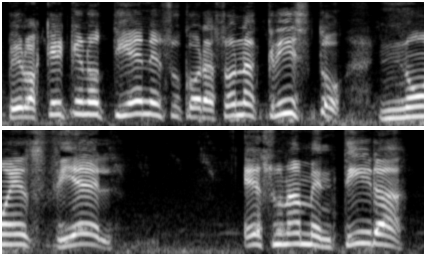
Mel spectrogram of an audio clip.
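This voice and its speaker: Speaking unhurriedly in a very high-pitched, sharp-toned voice, a man preaches passionately to an online audience through a streamed broadcast. His exhortations lean on repeated, insistent phrases.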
